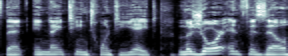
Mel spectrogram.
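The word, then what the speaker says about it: Fiszel: Fizelle, or Phil, is spelled F-I-S-Z-E-L.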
